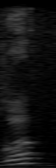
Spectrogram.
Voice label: "agɔ̈th", Dinka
